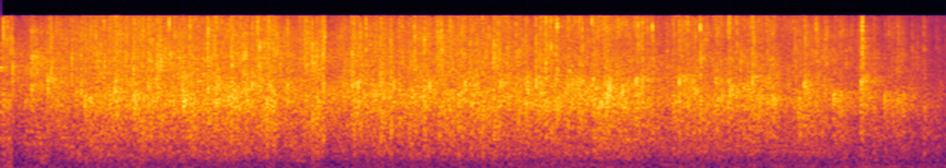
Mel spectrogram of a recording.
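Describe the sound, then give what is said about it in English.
An audience claps steadily for about six seconds, a dense, even patter of many hands that holds at a loud level before tapering off at the end. “So you can go sit down. Give him a hand.”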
